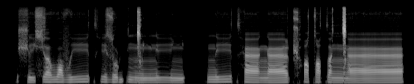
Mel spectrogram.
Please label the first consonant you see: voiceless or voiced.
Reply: voiceless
